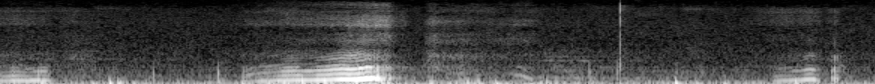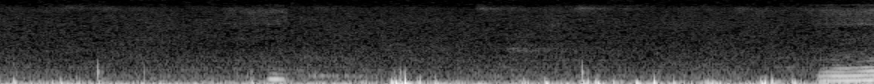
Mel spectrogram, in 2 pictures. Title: Hey I Am going to catch some zzzzss...#snoring#puppy😂🤔🤓🌃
